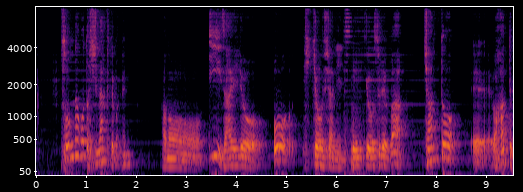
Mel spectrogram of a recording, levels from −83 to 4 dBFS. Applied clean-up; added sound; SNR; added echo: neural separator model SepFormer DNS4.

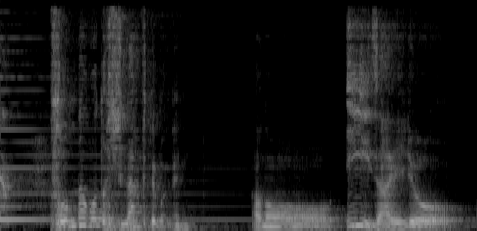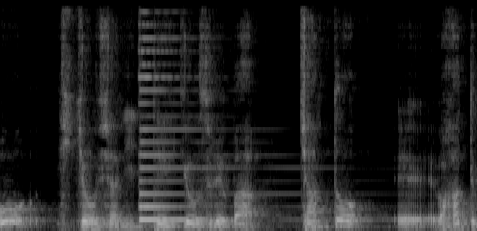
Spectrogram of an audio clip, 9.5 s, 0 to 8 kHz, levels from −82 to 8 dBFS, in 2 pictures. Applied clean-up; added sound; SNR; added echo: none; Keyboard (musical); 8 dB; reverberation time 1.2 s.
